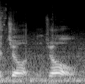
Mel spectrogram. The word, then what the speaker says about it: Joel: They're like, hi, John. I'm like, no, Joel. Hey, John. You've got to. I've found that I have to pronounce the L sound a lot more.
